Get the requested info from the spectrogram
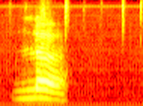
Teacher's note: वायु जीभ के दोनों पार्श्व, पार्श्व होता बगल में, पास में से दोनों साइड से निकल जाती है, तो उसे पार्श्विक वर्ण कहते हैं।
